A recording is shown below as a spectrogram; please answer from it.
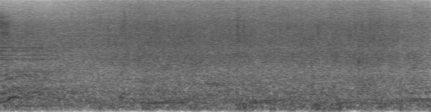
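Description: Steady, even hiss of background ambience with faint distant voices.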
